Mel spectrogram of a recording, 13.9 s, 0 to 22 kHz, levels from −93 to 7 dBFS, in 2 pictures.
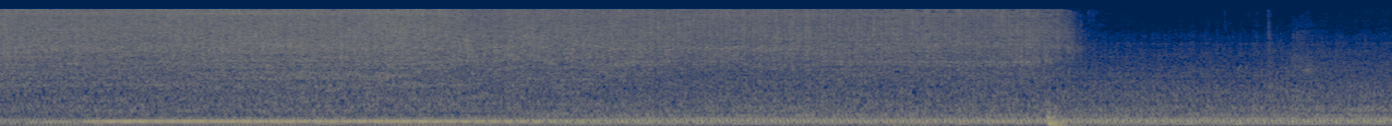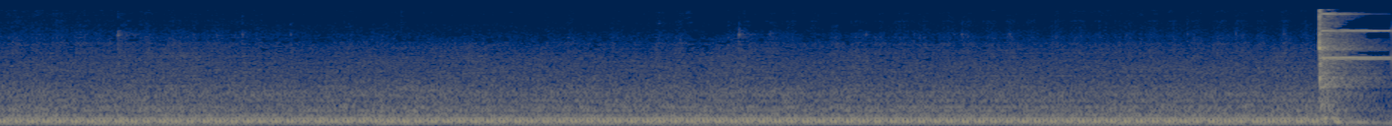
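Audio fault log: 3.26–6.46 s, time-stretched section: the sound suddenly rushes at about 1.74x pace with pitch unchanged, short pieces being dropped to keep the pitch, likely software squeezing it to fit.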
